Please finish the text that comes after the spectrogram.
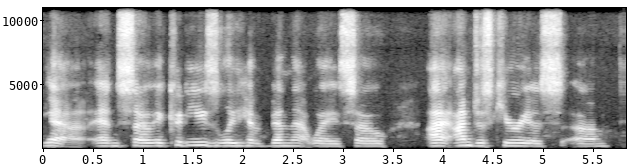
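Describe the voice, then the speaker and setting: A woman moderating a casual panel discussion, asking questions in a halting, conversational way. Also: medium pitch, steady tone, poor audio.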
